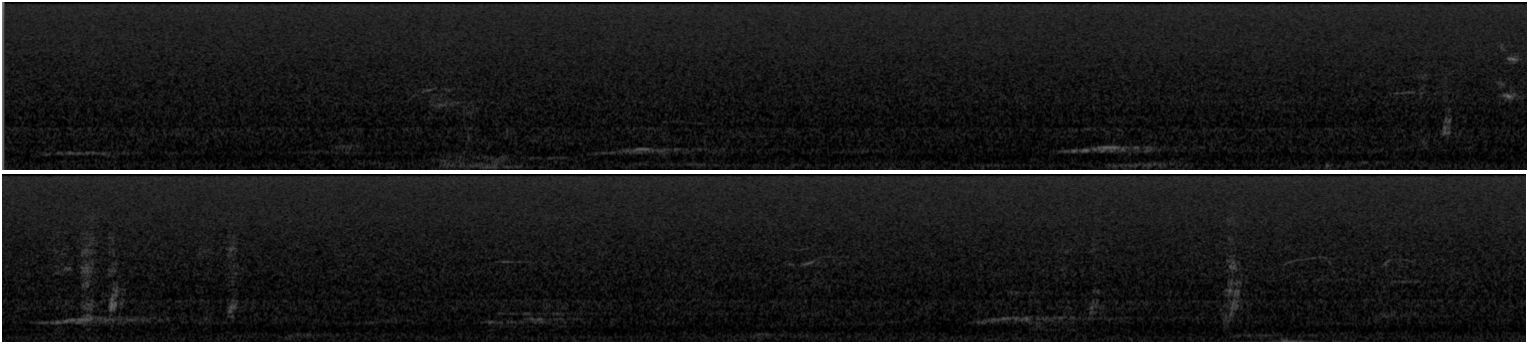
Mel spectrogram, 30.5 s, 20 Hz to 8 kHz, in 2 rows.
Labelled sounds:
4.3	4.6	humpback whale, 1.1 to 1.3 kHz
13.9	15.2	humpback whale, 1.3 to 1.7 kHz
23.2	23.6	humpback whale, 1.4 to 1.8 kHz
28.0	28.6	humpback whale, 1.5 to 1.8 kHz

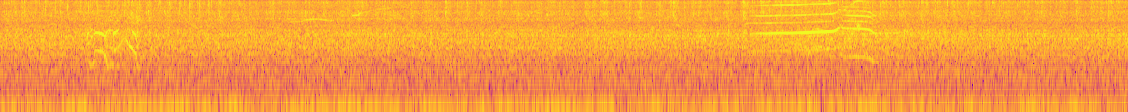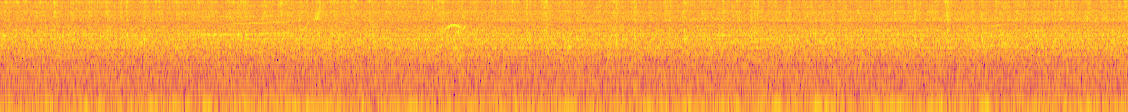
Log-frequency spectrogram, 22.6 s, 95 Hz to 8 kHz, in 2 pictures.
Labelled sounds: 7.4	8.8	killer whale, southern resident, 0.68 to 8.0 kHz
13.6	14.3	killer whale, southern resident, 3.1 to 3.5 kHz

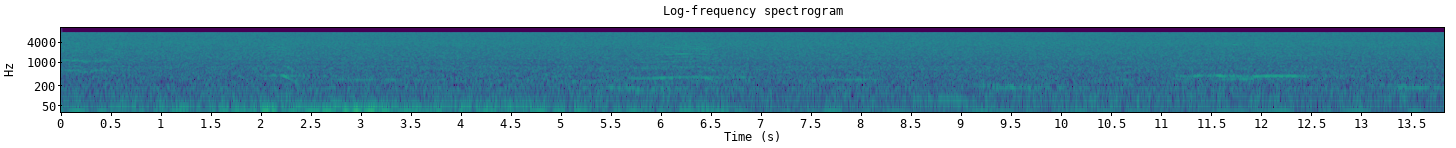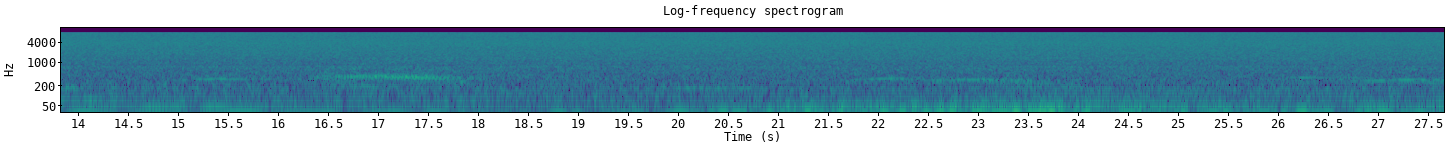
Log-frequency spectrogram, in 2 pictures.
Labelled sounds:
0.0	0.3	humpback whale, 0.96 to 1.2 kHz
6.0	6.5	humpback whale, 2.4 to 2.9 kHz

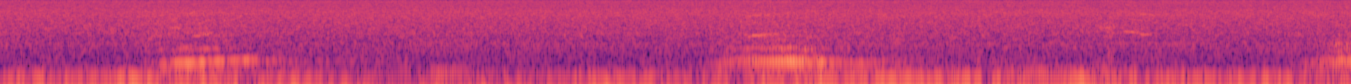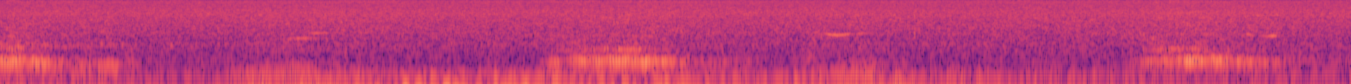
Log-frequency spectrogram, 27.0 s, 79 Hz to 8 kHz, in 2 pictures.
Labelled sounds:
7.4	7.8	humpback whale, 1.0 to 1.2 kHz
11.2	11.6	humpback whale, 1.1 to 1.5 kHz
16.4	16.7	humpback whale, 0.80 to 1.1 kHz
21.7	22.1	humpback whale, 1.1 to 1.3 kHz

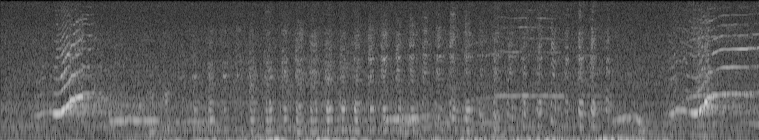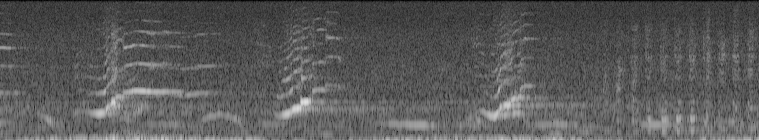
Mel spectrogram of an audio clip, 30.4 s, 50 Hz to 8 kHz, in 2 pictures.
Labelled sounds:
1.1	1.9	humpback whale, 0.80 to 6.0 kHz
9.5	11.1	humpback whale, 0.80 to 5.7 kHz
13.4	15.5	humpback whale, 0.80 to 7.0 kHz
16.8	19.5	humpback whale, 0.80 to 7.6 kHz
20.7	22.4	humpback whale, 0.80 to 6.4 kHz
24.6	26.0	humpback whale, 0.80 to 5.1 kHz

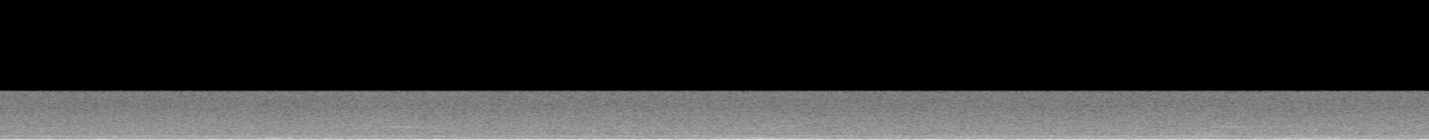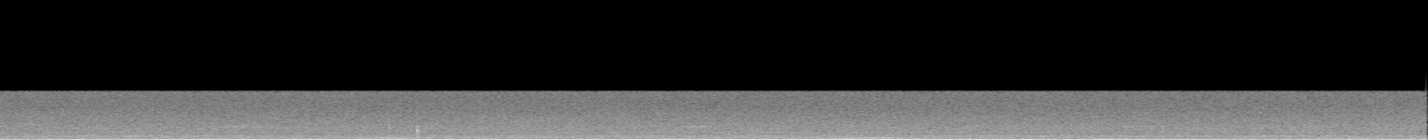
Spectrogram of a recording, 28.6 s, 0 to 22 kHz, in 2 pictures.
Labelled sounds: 12.1	12.4	humpback whale, 2.0 to 2.2 kHz

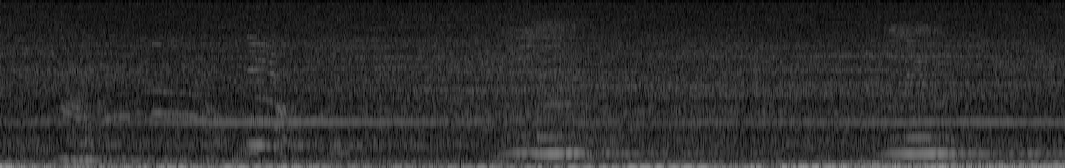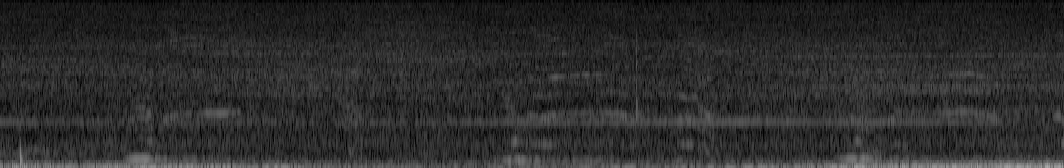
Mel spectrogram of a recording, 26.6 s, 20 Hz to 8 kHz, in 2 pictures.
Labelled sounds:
0.7	2.2	humpback whale, 0.80 to 1.6 kHz
3.1	3.5	humpback whale, 1.2 to 3.6 kHz
6.4	6.7	humpback whale, 3.9 to 4.1 kHz
11.1	11.7	humpback whale, 4.2 to 4.7 kHz
15.0	16.2	humpback whale, 0.86 to 4.0 kHz
19.9	21.2	humpback whale, 0.86 to 2.1 kHz
21.8	22.2	humpback whale, 0.90 to 1.4 kHz
25.0	25.6	humpback whale, 0.96 to 2.1 kHz

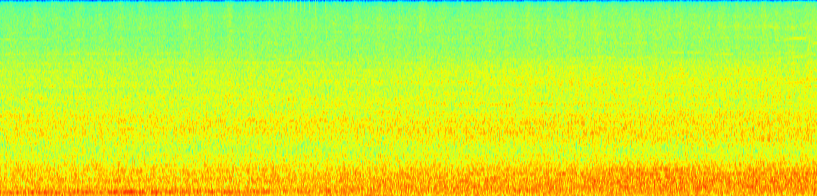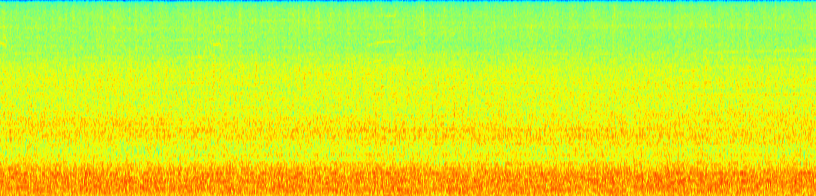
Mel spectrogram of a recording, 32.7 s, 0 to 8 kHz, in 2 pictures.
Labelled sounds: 15.7	16.1	killer whale, southern resident, 4.3 to 4.4 kHz
23.8	24.2	killer whale, southern resident, 4.0 to 4.1 kHz

